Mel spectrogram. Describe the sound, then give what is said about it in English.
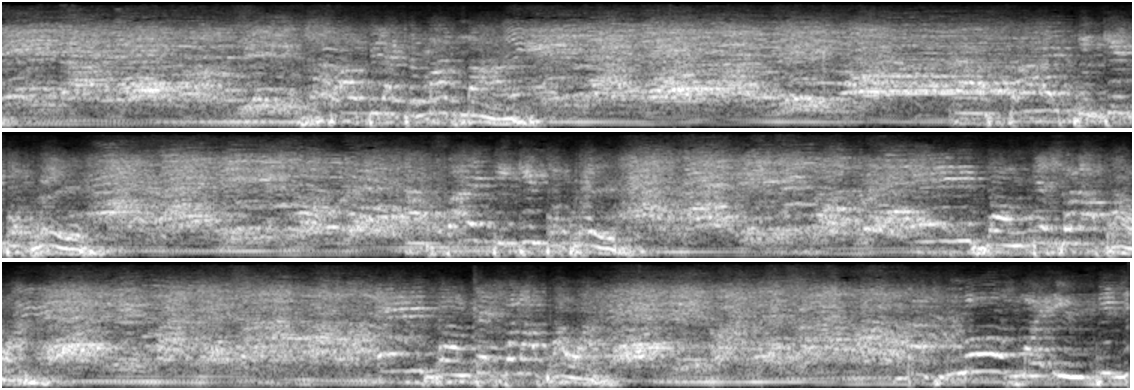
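A large crowd shouts "in the name of Jesus" loudly in unison, repeating after a preacher, voices blending into a dense, sustained roar with rhythmic surges, broken by a few brief lulls between repetitions. “Somebody repeat after me as loud as you can. Say in the name of Jesus. You can be louder.”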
